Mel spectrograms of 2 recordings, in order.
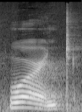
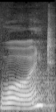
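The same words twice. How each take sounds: First: It has an American accent with a sounded R. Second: It has a British accent with a silent R. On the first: "in American English it is weren't" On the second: "in British English it is weren't"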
